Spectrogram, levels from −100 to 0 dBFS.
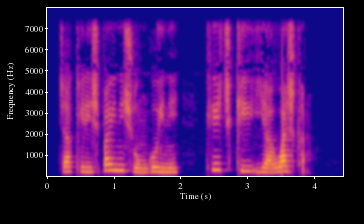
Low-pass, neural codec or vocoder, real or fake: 7.2 kHz; none; real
